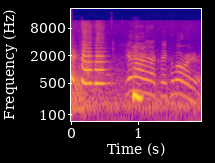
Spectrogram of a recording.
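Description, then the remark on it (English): A voice mimics air horn blasts blown in different directions at a close cluster of construction workers: a few loud, blaring honks in quick succession, each with a wavering, sliding pitch, with no other sounds around them. “he's just blowing this air horn in different directions at them.”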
